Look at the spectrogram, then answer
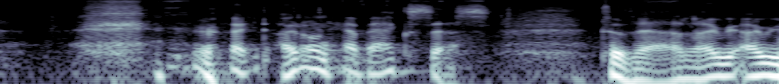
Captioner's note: chuckles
